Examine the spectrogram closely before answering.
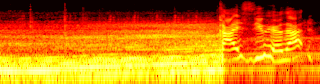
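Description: A car engine hums as the car approaches.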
